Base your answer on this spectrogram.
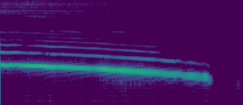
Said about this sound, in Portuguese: Ouviu-se na noite alguém a uivar.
